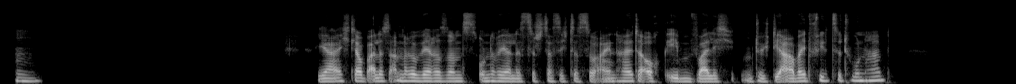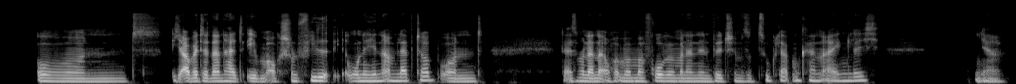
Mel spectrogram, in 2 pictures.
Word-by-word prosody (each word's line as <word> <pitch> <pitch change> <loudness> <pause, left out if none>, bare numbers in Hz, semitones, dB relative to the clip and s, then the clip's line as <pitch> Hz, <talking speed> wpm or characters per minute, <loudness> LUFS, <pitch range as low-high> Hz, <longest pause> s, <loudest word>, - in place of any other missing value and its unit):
Mhm. 155 -1 -7 2.8
Ja, 140 0 +2
ich 155 - -4
glaube, 150 -1 +3
alles 155 -1 +1
andere 160 -3 +1
wäre 150 0 +3
sonst 145 -1 -3
unrealistisch, 145 -3 -1
dass 145 -3 -6
ich 135 0 -8
das 140 -3 -6
so - - -3
einhalte, 150 +1 0
auch 150 -2 +1
eben, 140 -2 -2
weil 135 - +4
ich 135 -1 -7
durch 135 -1 -5
die - - +2
Arbeit 150 0 +4
viel 170 -2 -3
zu - - -4
tun 175 -1 -2
habe. 190 +2 0 1.7
Und 140 -2 -1
ich - - +1
arbeite 150 0 +6
dann 150 +1 +5
halt 145 -2 +2
eben 140 -2 +1
auch - - -1
schon 155 - 0
viel 170 +3 +3 0.2
ohnehin 155 0 +3
am 165 - +2
Laptop 185 +4 +1
und 140 0 -2 0.7
da - - -7
ist 145 - -2
man 155 - +1
dann 140 0 +5
auch 155 +1 +1
immer 150 -1 +1
mal 150 0 +1
froh, 155 +3 +2
wenn 150 -1 +1
man 145 - 0
dann 145 0 0
den 140 -1 -1
Bildschirm 145 +1 -2
so 140 - -6
zuklappen 170 +4 -4
kann 170 -1 -2
eigentlich. 175 +3 -1 0.9
Ja. - - -3
150 Hz, 165 wpm, -23 LUFS, 140-155 Hz, 2.8 s, arbeite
